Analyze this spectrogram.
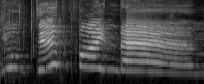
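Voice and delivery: high, loud gasp of delight; thrilled discovery, voice jumps up; excited gasp. Real, not acted. Gasping at a found gift.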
